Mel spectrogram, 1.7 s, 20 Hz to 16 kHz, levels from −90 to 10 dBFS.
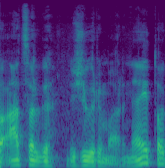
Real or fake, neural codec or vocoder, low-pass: real; none; 14.4 kHz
